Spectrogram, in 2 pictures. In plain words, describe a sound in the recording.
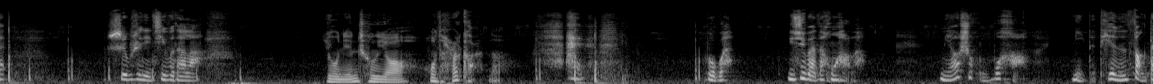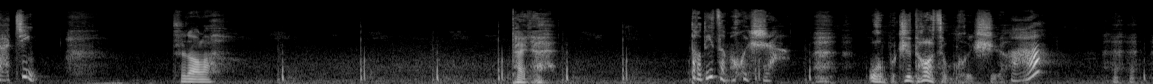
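A woman speaks sternly nearby.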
